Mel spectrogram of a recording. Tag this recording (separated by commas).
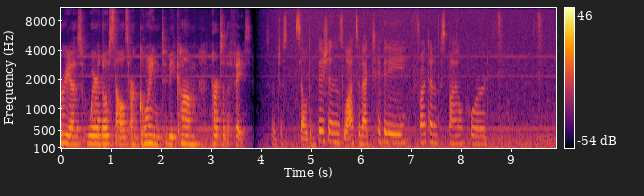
Speech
